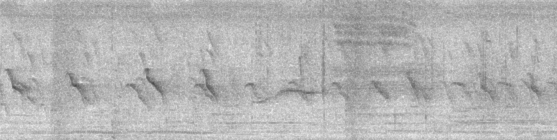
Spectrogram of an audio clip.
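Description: Birds calling outdoors: a short, high, falling chirp repeated about twice a second over a faint background.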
